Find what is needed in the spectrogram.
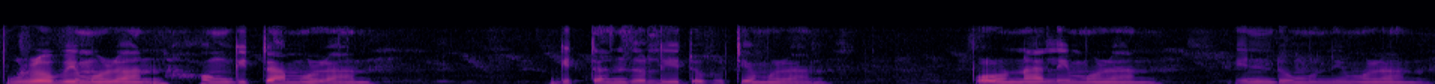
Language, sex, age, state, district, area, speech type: Assamese, female, 30-45, Assam, Tinsukia, urban, spontaneous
